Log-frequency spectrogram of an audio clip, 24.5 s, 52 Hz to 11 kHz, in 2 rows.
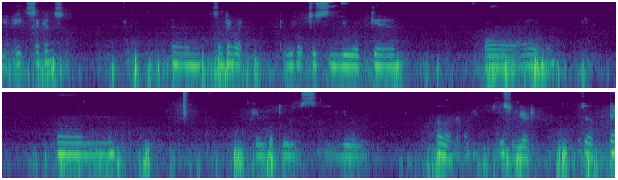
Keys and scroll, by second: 0.3 typing, 1.8-2.5 typing, 17.2 shift+w, 24.3 shift+t.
